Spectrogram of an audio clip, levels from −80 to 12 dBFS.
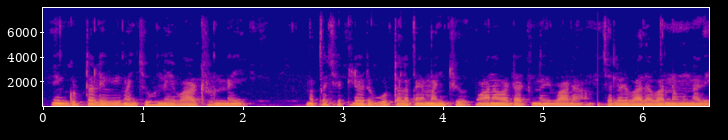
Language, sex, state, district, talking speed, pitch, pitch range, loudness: Telugu, male, Telangana, Nalgonda, 170 wpm, 115 Hz, 110-115 Hz, -16 LUFS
